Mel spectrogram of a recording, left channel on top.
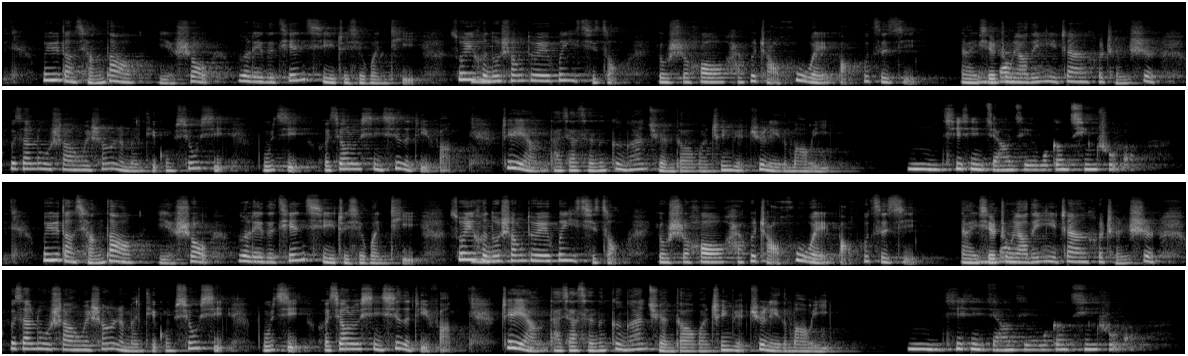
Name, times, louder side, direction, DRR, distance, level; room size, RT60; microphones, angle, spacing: voice 1, 0.0-9.1 9.6-20.1, right 2 dB, 35° right, 12 dB, 1.2 m, -27 dB
voice 2, 9.7-10.1 20.9-23.2, left 1 dB, 80° left, 6 dB, 2.7 m, -27 dB
24.5 x 19.0 x 7.9 m, 1.1 s
head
